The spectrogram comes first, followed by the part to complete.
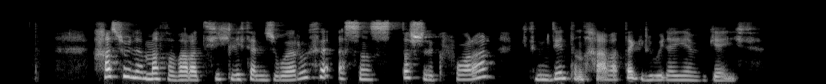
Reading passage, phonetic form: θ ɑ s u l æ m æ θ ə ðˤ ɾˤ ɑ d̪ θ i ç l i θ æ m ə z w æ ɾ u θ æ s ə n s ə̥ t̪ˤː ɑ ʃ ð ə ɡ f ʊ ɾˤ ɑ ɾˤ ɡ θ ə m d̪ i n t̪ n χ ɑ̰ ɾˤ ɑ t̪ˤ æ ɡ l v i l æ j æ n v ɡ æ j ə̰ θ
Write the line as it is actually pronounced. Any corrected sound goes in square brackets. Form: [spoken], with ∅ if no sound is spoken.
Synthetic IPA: [χ] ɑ s u l æ m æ θ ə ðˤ ɾˤ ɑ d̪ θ i ç l i θ æ m ə z w æ ɾ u θ æ s ə n s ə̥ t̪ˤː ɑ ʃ ð ə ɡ f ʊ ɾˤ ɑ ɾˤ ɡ θ ə m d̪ i n t̪ n χ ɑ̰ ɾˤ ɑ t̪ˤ æ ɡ l [w] i l æ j æ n v ɡ æ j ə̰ θ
